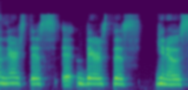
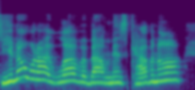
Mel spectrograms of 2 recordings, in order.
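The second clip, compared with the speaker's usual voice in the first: mock yelling, higher pitch; 5 semitones higher than usual. Speaker retells a teacher suddenly yelling to the class, retelling her yell. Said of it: "she yells".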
